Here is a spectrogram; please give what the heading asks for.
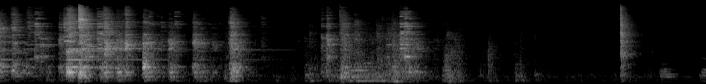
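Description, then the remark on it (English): Cups clink and rattle against each other as they're loaded into a dishwasher, a busy run of bright clatters and knocks, then a few sharper isolated clinks near the end. “Now, these cups are for the dishwasher,”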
